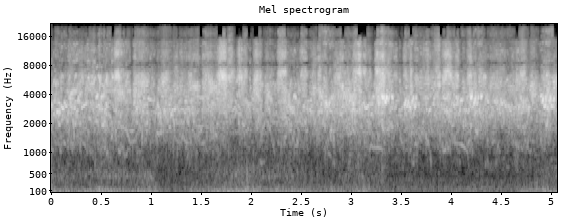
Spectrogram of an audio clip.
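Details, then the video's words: Dense, high warbling and chirping from a colony of male blue and violet budgies in an aviary, with a few clear short whistles near the end. "Beautiful budgies chirping sound"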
